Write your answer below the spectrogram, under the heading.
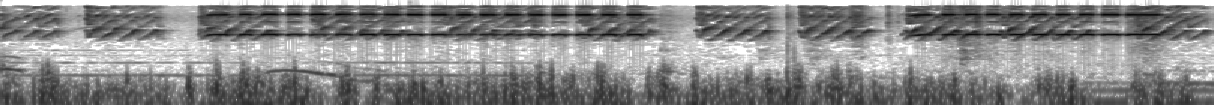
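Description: A trilling whistle blown in two long blasts, the first about three seconds and the second about two, over a steady run of fast, high chirping.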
